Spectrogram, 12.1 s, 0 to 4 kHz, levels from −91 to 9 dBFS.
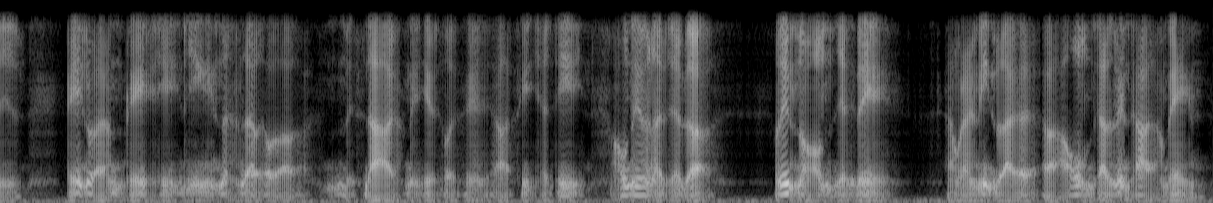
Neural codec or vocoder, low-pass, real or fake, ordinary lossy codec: autoencoder, 22.05 kHz, a latent of 192 numbers a frame, VITS, trained on many speakers; 3.6 kHz; fake; none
